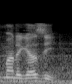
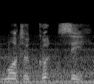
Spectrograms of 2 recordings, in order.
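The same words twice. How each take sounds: First: The name is pronounced the English way. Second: The name is pronounced the Italian way. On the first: The speaker calls it wrong. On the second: The speaker calls it right.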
